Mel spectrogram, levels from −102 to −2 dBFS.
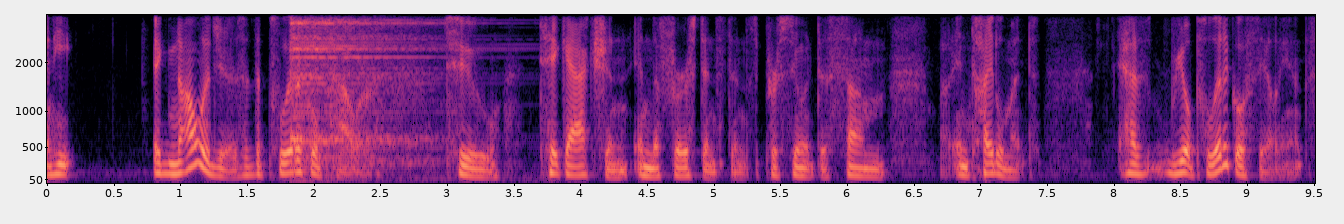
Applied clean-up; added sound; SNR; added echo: none; Hi-hat; 8 dB; none.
